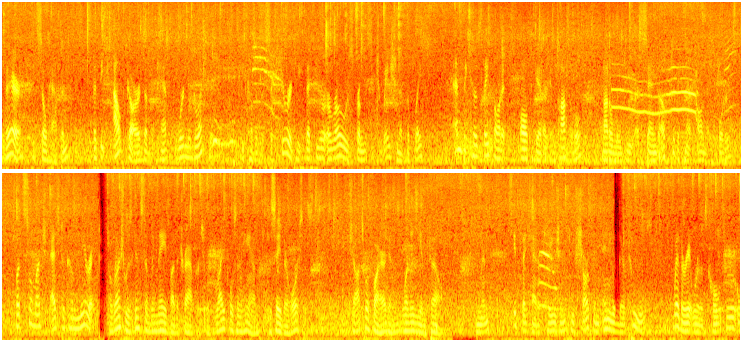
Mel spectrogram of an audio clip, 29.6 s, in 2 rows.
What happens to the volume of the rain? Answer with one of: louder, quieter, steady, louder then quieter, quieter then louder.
steady.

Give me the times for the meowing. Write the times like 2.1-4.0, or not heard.
4.2-5.7, 12.2-14.7, 25.4-26.1.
